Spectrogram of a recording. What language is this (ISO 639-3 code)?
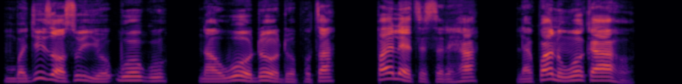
ibo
